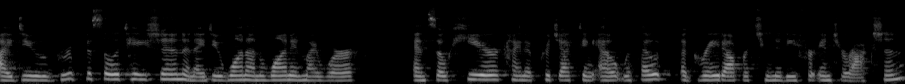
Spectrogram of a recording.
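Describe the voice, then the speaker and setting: Soft-spoken and in a Canadian accent, a woman with a medium pitch and a dark, mellow tone talks at a moderate pace with fairly even intonation. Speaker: social worker. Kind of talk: conference presentation. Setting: conference hall with audience.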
